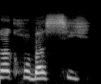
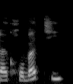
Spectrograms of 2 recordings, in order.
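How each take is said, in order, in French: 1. Le 'ti' se prononce avec un son S. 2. Le 'ti' se prononce avec un son T. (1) "ça fait le son S" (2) "On ne dit pas"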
